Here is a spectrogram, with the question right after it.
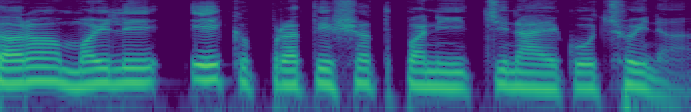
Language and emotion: Nepali, neutral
